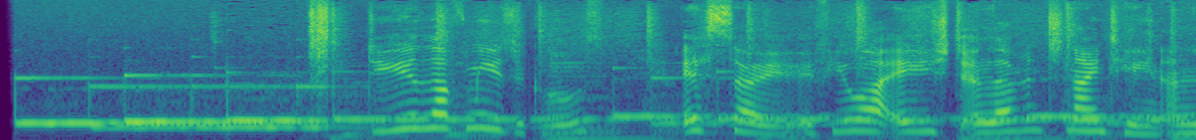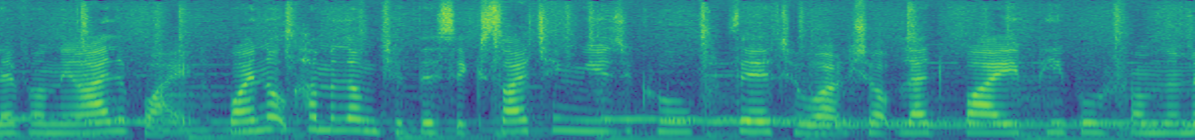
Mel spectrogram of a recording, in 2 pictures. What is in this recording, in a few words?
waves commercial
